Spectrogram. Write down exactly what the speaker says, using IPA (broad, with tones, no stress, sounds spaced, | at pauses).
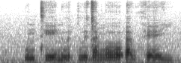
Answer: p u˧˥ n t̪ʰ eː˧˩ n u˥˨ ə̯ k u˧ ə̯ d a˧ ŋ ɔː˥˨ ʔ a˩˧ w h ɛː˧˩ j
